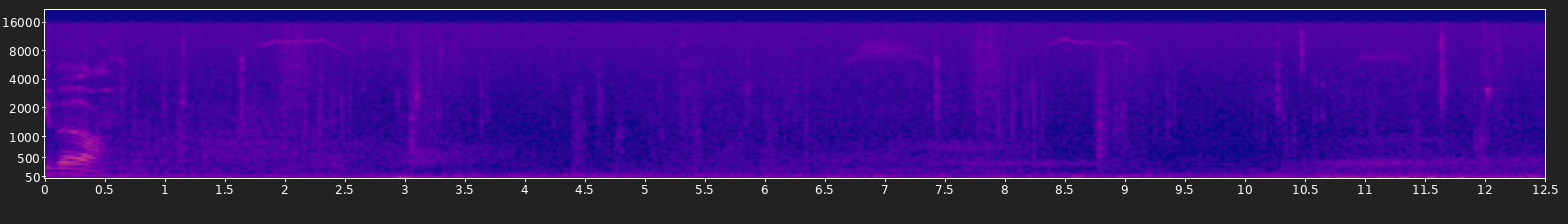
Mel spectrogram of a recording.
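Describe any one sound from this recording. A small flame crackles softly.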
